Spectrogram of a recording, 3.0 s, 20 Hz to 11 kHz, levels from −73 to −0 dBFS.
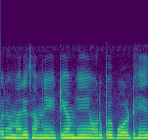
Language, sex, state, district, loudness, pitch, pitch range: Hindi, female, Bihar, Purnia, -12 LUFS, 225 Hz, 225-230 Hz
